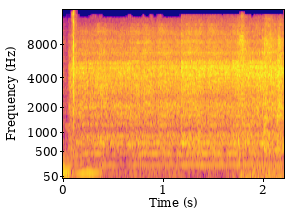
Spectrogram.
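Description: A small electric motor whirring steadily, with a constant hum under it.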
